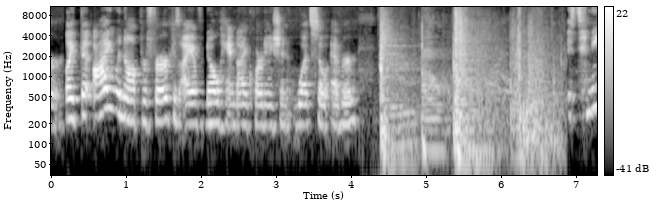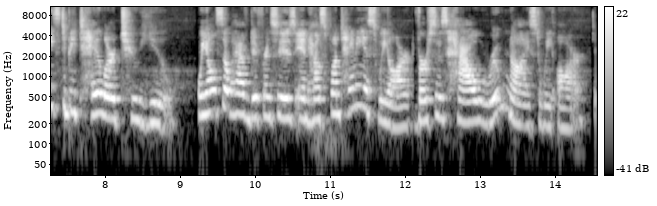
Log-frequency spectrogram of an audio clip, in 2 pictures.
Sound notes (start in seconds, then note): 4.2 pow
